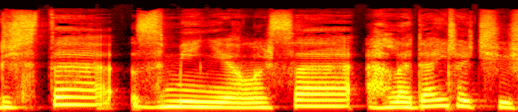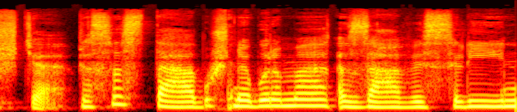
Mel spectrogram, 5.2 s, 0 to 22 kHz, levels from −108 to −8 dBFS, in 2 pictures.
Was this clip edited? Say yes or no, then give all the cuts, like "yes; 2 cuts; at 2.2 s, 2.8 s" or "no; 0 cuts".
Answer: yes; 5 cuts; at 1.4 s, 2.2 s, 3.0 s, 3.6 s, 4.3 s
